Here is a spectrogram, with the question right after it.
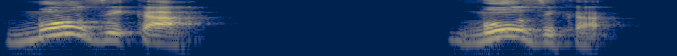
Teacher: Se a gente fala música, música, a sílaba tônica é mu. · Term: proparoxítonas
